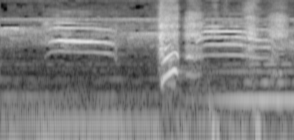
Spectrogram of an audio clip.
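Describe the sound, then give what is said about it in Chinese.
A small kitten trembling in a dirt pit meows: one loud, thin, high cry with a rising-then-falling pitch stands out after fainter mewing, over a steady low hum. “奶奶你听，好像有小猫叫。”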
